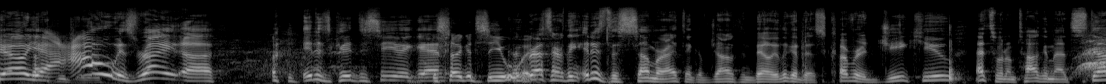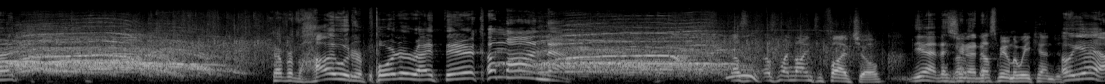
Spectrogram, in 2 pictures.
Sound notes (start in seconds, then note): 10.7 cheers and applause; 16.0 cheers and applause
